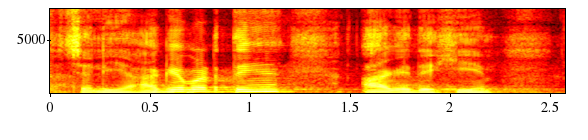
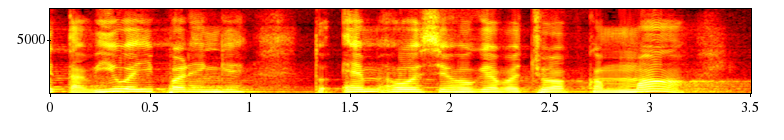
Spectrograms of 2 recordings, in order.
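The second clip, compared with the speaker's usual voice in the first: ordinary talk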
